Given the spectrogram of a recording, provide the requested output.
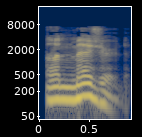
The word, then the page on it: unmeasured: British English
